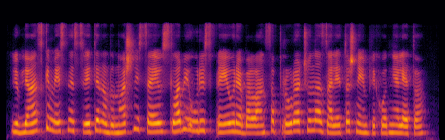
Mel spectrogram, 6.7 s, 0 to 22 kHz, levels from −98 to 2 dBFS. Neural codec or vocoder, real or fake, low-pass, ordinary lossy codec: codec, 24 kHz, 1.2 kbps, DualCodec; fake; 10.8 kHz; none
